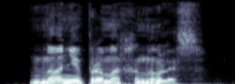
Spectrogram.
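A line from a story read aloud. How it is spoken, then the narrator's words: Sighing. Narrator (Russian): вздохнул Ермолов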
